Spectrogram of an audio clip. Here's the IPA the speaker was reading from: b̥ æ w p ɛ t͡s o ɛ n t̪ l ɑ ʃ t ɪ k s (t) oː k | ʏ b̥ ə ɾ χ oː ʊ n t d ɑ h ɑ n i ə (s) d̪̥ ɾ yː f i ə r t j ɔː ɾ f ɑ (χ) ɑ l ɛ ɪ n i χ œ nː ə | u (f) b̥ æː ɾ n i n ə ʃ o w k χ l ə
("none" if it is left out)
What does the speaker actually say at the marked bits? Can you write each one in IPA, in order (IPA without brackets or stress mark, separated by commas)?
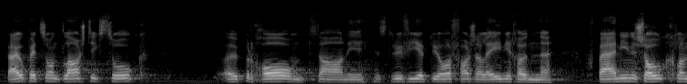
t͡s, s, ʃ, f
